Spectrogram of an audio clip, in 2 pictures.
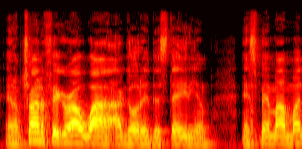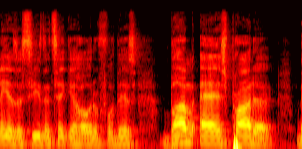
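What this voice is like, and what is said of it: Slightly hoarse voice. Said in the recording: “my voice is still a tad bit hoarse”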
